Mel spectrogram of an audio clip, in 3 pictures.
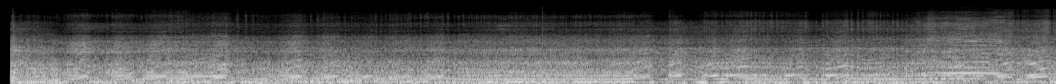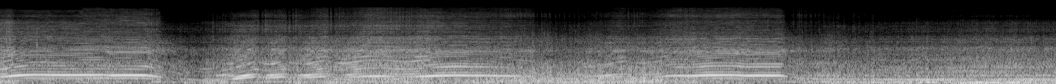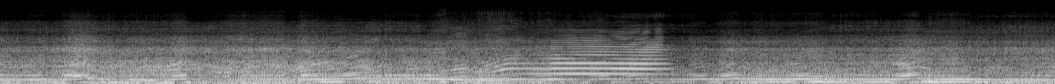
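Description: Yamaha Mountain Max 700 snowmobile's two-stroke triple engine running hard through deep powder, its pitch rising and falling over and over as the throttle is worked, with a brief drop in level about twelve seconds in.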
